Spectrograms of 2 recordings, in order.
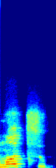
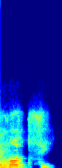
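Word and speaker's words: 持つ: Igual con motsu. No existe motsi. Ni existe moza. No. Existe ta, chi, tsu, te, to.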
